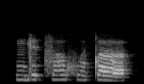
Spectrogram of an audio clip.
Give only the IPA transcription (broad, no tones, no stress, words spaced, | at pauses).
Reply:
ŋɡet͡sa̤χʷa̤ tɐ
